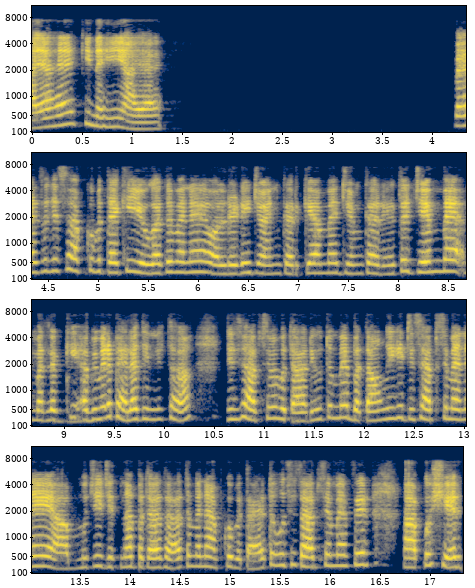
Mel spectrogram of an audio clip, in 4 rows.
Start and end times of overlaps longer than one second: none

